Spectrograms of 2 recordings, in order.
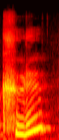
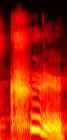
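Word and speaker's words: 来る: Kurumi, walnut, kuru, the verb kuru. Notice that it's kuru, not kuru. Or kuru. It's really hard to mispronounce Japanese, by the way. So kuru versus kuru.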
